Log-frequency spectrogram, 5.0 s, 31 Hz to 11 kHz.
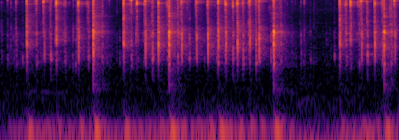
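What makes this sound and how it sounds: Both hands type continuously with their fingertips on a compact Keychron K2 (V2) mechanical keyboard with blue clicky switches, dark plastic keycaps and an orange Esc key, resting on a desk mat. Rapid, bright, sharp clicks come mostly from the switches rather than the case, with a few louder keystrokes standing out over a steady low hum.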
